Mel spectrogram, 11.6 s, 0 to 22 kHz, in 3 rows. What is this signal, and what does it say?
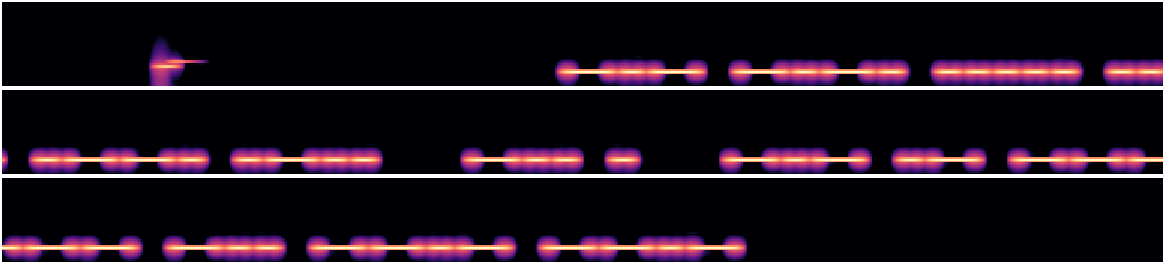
Morse code, heard as a keyed tone, about 25 wpm, 700 Hz. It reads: KC5IPL DE KA0DQQ
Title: USA Callsign DE Callsign - 6 Characters - 25wpm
